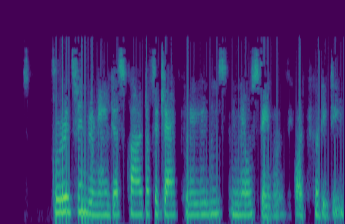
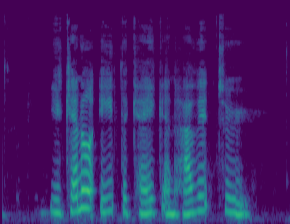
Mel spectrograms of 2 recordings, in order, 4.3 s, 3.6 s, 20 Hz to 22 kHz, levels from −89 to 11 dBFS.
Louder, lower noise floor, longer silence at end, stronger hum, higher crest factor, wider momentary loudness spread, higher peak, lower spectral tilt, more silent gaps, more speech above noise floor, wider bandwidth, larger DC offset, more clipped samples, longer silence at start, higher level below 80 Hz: first, -22 LUFS vs -29 LUFS; second, -49 dBFS vs -61 dBFS; second, 0 s vs 0.5 s; neither; about the same, 18 dB vs 20 dB; about the same, 11 LU vs 12 LU; first, -4 dBFS vs -10 dBFS; second, -4.5 dB/octave vs -6 dB/octave; neither; second, 27 dB vs 32 dB; second, 11.5 kHz vs 16 kHz; neither; neither; second, 0.3 s vs 0.65 s; first, -50 dBFS vs -76 dBFS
